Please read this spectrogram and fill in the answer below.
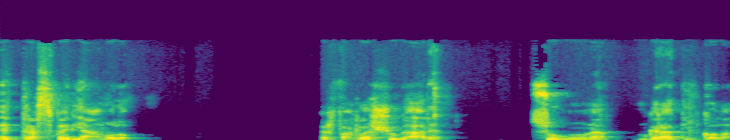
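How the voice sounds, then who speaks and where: With long, frequent pauses, a man talks at a fairly slow pace. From Sicily. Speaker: cooking channel host. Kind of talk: cooking tutorial. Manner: animated. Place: kitchen.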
